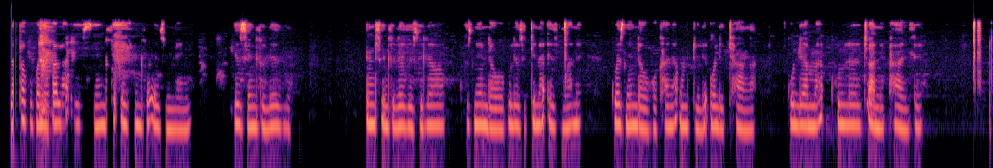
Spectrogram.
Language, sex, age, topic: North Ndebele, female, 36-49, health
